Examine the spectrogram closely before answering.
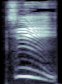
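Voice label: "jì", Chinese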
